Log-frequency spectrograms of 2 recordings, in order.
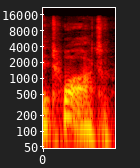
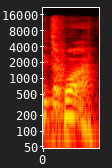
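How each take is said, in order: First: "twat" with an open "ah" vowel; American-style "twat", back open vowel; American pronunciation. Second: Said in the usual way. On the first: Shown as a demonstration. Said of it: "they say twat". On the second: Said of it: "when they say twat".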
